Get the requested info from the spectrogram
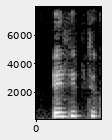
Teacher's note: Eliptik sözündə düşür vurğu sonuncu hecaya.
